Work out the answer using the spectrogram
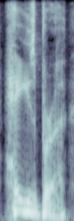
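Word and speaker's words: Happisburgh: So that should have been, and the pronunciation I've just checked it is Haysborough.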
